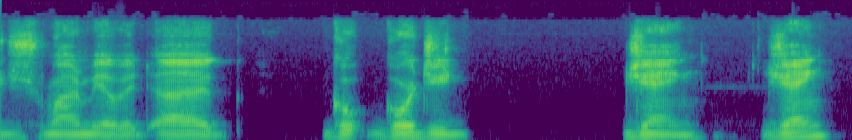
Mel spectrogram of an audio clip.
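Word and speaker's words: Gorgui: Gorgie Jang, right? Gorgie Jang. Gorgie. I always want to say Georgie.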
